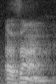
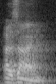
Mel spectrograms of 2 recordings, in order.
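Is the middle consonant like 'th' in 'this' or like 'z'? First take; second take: th; z. First: The middle consonant is a soft th sound. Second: The middle consonant is a buzzing z sound. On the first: This is how it is said in Arabic. "अरबी में इसका उच्चारण होता है" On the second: This is how most Urdu speakers say it. "यहां हमने जाल को भी जा की तरह ही प्रोनाउंस किया है"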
